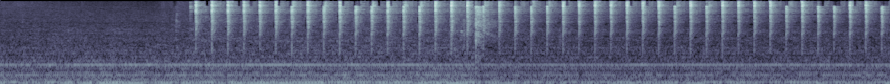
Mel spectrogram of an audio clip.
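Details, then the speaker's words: Furrion gas cooktop/oven in a DRV Mobile Suites RV: rapid steady snapping about four clicks a second over faint hum; igniter keeps sparking but no gas reaches the stove, burner never lights. Lid magnet sensor was held only by hot glue. "all right look at there i'm not getting any you probably can't see all right so i'm not getting any gas to the stove"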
